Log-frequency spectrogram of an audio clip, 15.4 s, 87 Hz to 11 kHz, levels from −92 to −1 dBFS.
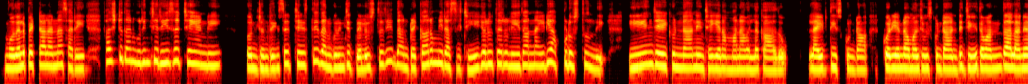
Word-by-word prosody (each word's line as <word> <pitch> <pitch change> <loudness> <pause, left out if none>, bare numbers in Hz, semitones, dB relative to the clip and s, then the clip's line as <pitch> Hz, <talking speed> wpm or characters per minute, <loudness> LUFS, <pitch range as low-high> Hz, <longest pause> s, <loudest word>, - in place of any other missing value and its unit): మొదలు 235 +3 +5
పెట్టాలన్నా 255 0 +1
సరే 220 -1 0 0.4
ఫస్ట్ 325 +4 -1
దాని 330 -2 -2
గురించి 310 +2 -2
రీసర్చ్ 305 +1 -1
చేయండి. 265 -3 0 0.5
కొంచెం 220 -1 +1
రీసర్చ్ 240 +4 -2
చేస్తే 270 +4 -2
దాని 240 -3 0
గురించి 235 +3 0
తెలుస్తది. 230 +8 -1
దాని 245 -4 -3
ప్రకారం 265 +7 -1
మీరసలు 225 -6 -2
చేయగలుగుతారో 270 +5 0
లేదోన్న 255 +1 -2
ఐడియా 310 +2 0
అప్పుడొస్తుంది. 255 -5 -3 0.5
ఏం 260 +3 +2
జేయకుండా 245 -2 +3
"నేను 225 -2 0
చేయనమ్మ. 215 -1 0
నా 210 - 0
వల్ల 210 +1 0
కాదు. 200 +1 -1 0.5
లైట్ 210 0 +4
తీసుకుంటా. 210 -1 -3 0.4
కొరియన్ 225 0 +6
డ్రామాలు 220 0 +3
చూసుకుంటా" 220 0 0
అంటే 230 +3 0
జీవితమంతా 225 +1 +3
అలానే 225 0 +5
235 Hz, 140 wpm, -23 LUFS, 220-270 Hz, 0.5 s, కొరియన్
